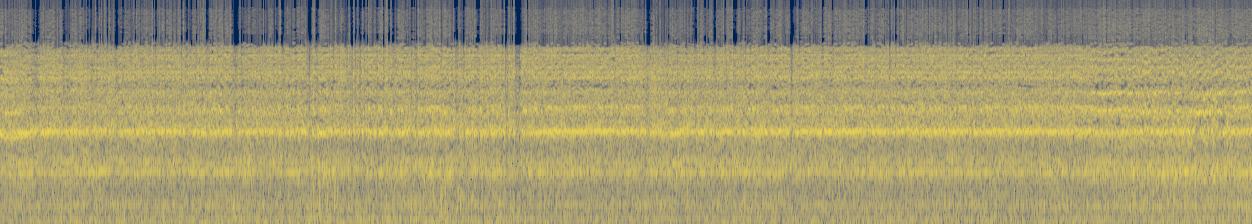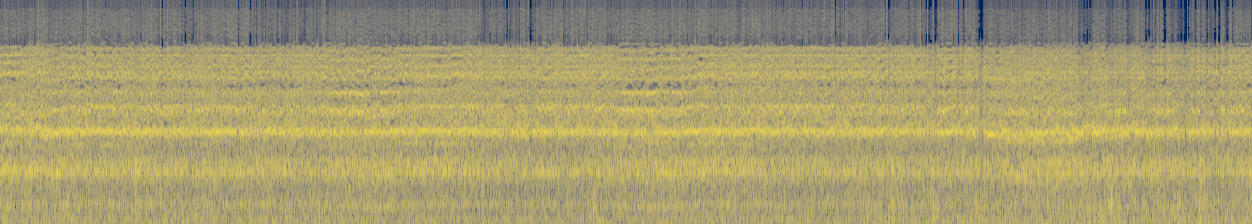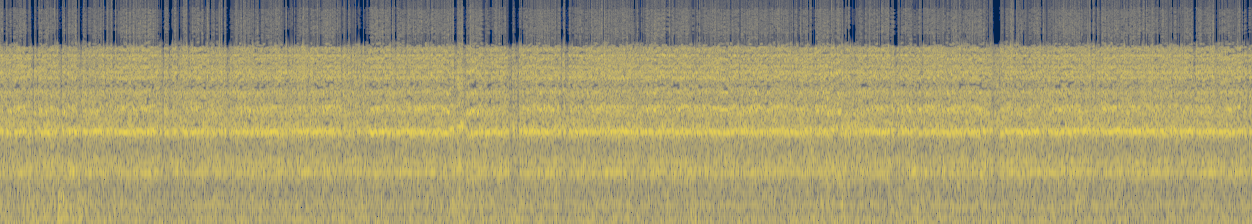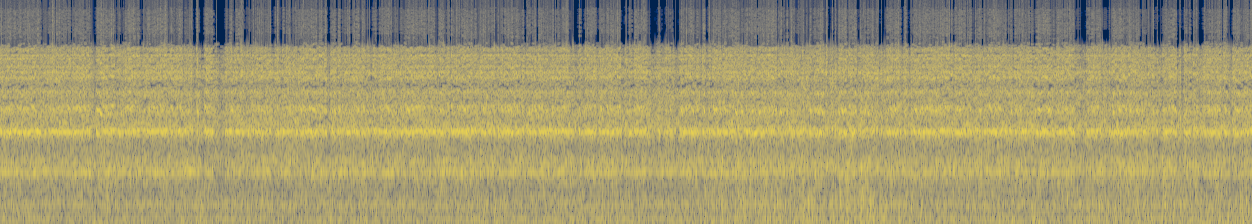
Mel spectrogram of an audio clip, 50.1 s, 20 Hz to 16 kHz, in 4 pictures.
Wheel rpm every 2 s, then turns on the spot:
230, 230, 230, 230, 230, 220, 220, 230, 230, 230, 230, 220, 230, 230, 230, 240, 230, 240, 230, 230, 230, 240, 230, 240, 230.
none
